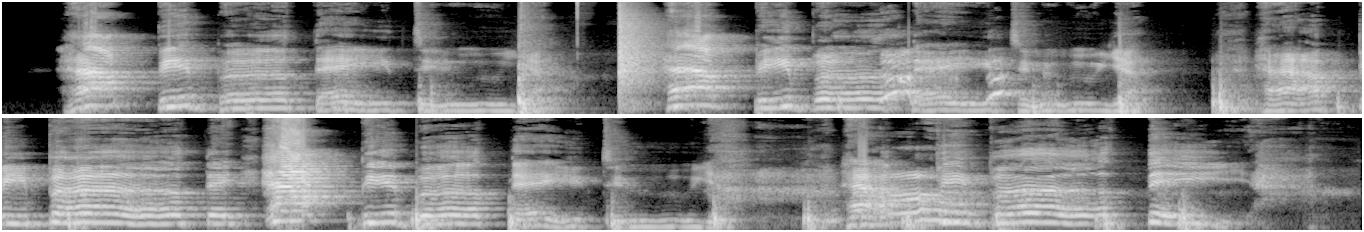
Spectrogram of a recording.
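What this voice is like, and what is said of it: Very loud singing, imitates another person's voice. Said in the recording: “very, very loud ... got slightly carried away with his Stevie Wonder impression ... he went full Stevie”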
